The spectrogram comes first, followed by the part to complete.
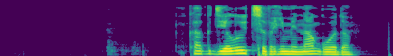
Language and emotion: Russian, neutral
